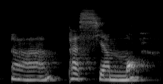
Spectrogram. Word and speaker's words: patiemment: If your adjective ends in ENT, even though it's still that en sound that you have in A-N-T, you replace the ENT with E-M-M-E-N-T. But it's the same pronunciation, so we go from patient to patiemment.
